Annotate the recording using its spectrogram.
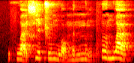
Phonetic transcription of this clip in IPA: f w ä̰˨˩ ɕ i˥˩ ʈ͡ʂ u˧˥ n̪ w ɔ̰˨˩ m ə˧˥ n n̪ ʊ̰˨˩ ŋ pʰ ɤ˥˧ n̪ w ä˥˩

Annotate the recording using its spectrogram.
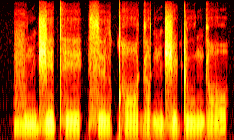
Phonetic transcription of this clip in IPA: v u n d͡ʒ e t̪ʰ e | s ø l ǃʰ ɑ ɡ ɑ ɡ n d͡ʒ e ʈ u ŋ ɡ ɑ

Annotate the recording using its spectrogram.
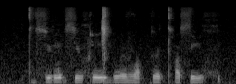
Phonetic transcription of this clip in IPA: t ɔ̤ s y ŋʷ a̤ s y xʷ ŋ͡ǀ i̤ w ɵ v ɔ k ɵ tʰ ɔ s i xʷ

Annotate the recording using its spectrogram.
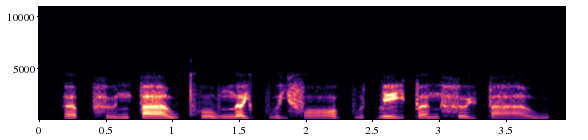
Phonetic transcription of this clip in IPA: ɐ˨ p̚ h ɵ˨˥ n p aː˧ w kʰ o˥ w n̪ ɐ˥ j kʷ ɐ˨˩ j f ɔː˨˥ kʷ ɐ˨˥ t̚ l e˥ j p ɐ˧ n h ɵ˥ ɥ p aː˨˧ w

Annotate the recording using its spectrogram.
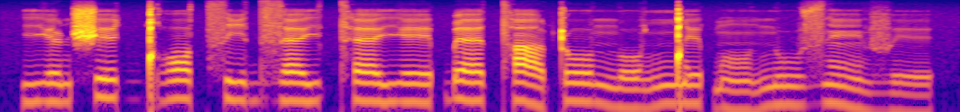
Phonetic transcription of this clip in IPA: j ɪ˨ ɳ ʃ ɪ˦ ɡ͡ǃ ɔ˦ t͡s i˦ d z ɛ˦ j tʰ ɛ˦ j e˦ ɓ ɛ˦ tʰ a˦˨ ʈ o˦ n̪ o˨ ŋ͡ǃ ɪ˦ ɓ õ˨ n u˦ z ẽ˦˨ v ɪ˨

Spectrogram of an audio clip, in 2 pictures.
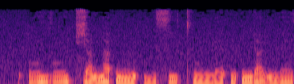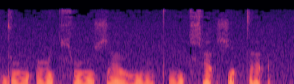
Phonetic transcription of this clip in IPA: ʔ o˦ j o˦ ʊ̯ t͡ɕ ä̰˦˨ n ä˦ ʔ ŋ ũ˨ ʔ i˨ s i˦ tʰ ũ˨ ŋ ɛ˨ ʔ ɪ˦ ʔ ɲ a̰˦˨ ɪ̯ ŋ ɛ˦ d o˨ ʊ̯ ʔ ɔ˨ t͡ɕʰ o˨ ʊ̯ ʃ a˨ ʊ̯ n o˦ pʰ o˦ t͡ɕʰ ä˦ ʔ ʃ ɛ˦ ʔ t ä˦ ʔ

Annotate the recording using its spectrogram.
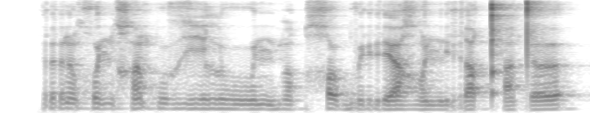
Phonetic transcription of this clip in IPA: r ə̃ χʷ ɤ nʲ χ ə̃ p u ɣ i l uː nʲ b ũ q χ u b u rʲ a ʁ ũ nʲ r ə qʼ ɐ̃ t ə

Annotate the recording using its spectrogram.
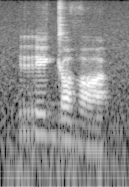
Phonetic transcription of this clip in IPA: r e˥ ɡʲ ɛ˧ ðˤ a˩

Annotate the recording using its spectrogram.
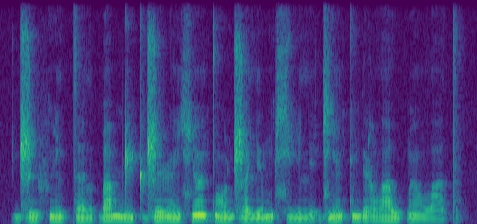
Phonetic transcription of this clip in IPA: ɖ͡ʐ i˧ f ĩ˧ lʲ t ɜ˧ l ɓ a˥ m ɖ ĩ˧ t ɖ͡ʐ e˥ ɭ ẽ˧ ɕ œ̃˥ t̪ ɔ̃˧ ɖ͡ʐ a˧ lʲ ə˥ m ɕ i˧ lʲ ə˩ d͡ʑ ẽ˥ t ŋ i˥ ɭ lˠ a˥ w ɓ œ̃˧ lˠ a˧ t

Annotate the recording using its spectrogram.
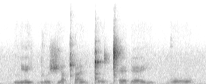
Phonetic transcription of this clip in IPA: lʲ ɛ˩˧˩ j ɡ͡b ɯ˦˥ ʃ i˩˧˩ qʰ i˩˧˩ u̯ ǃ o˩˧˩ ǀʰ ɛ˥˩ ɗ ɛ˦˥ j | ɡ o˧˩˧

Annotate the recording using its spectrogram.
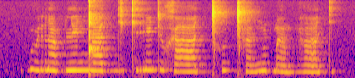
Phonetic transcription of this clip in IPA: ɓ u r ã p lʲ ã ŋ͡ǃ aː tʲ dʲ ɵ tʲ r ẽ t u x aː tʲ ǀʰ u ǀʰ ɐ̃ ŋ ũ ɓ ɐ̃ bʱ ã tʲ

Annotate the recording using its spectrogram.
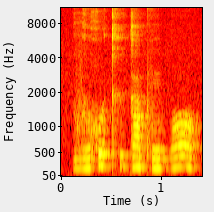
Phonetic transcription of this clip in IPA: v ɨ˩˥ χʷ ɛ˥˨ kʰ ɨ˧ ɡ a˧ pʰ e˩˥ b ɔ˧˥˧

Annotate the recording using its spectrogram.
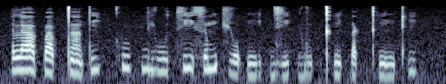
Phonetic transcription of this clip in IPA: l a˧ p a˨ p̚ t̪ ã˨˩ t̪ i˦ ʔ kʰ u˦ k̚ b j u˧ t͡s i˥˧ s ə˦ m t͡ɕ o˨ ʔ ŋ i˨ t̚ d͡z i˨ t̚ ɡ u˨ t̚ kʰ ĩ˨ t̚ a˨ k̚ t̪ʰ ĩ˨˩ n kʰ i˦ k̚

